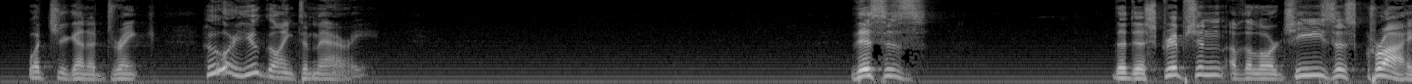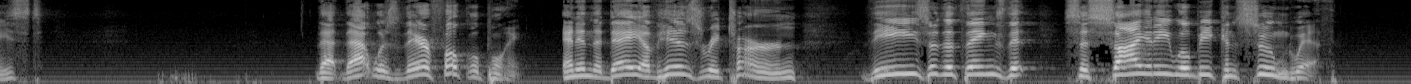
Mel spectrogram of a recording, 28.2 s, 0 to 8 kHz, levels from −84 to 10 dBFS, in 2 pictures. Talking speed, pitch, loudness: 90 wpm, 120 Hz, -18 LUFS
